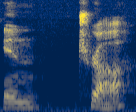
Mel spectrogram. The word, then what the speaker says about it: introvert: So I'm going to rewrite it as introvert, and that's going to help me be light and short on that second syllable, introvert.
